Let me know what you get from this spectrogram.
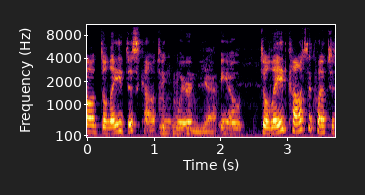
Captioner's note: laughs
